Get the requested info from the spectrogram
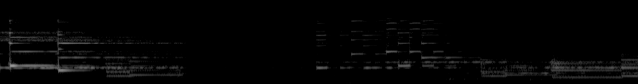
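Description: Samsung Galaxy S8 Active's built-in ringtone playing as a preview through the phone's speaker: a bell-like electronic melody that fades out about two seconds in, then after a short pause another run of melodic notes starts.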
